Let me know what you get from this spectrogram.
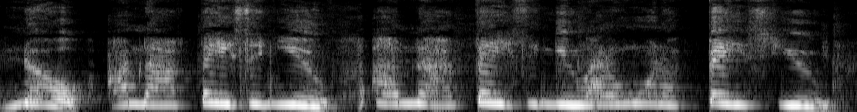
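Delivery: high-pitched mock protest from a wrestler; panicked refusal, imitated. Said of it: "And Triple H is like".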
